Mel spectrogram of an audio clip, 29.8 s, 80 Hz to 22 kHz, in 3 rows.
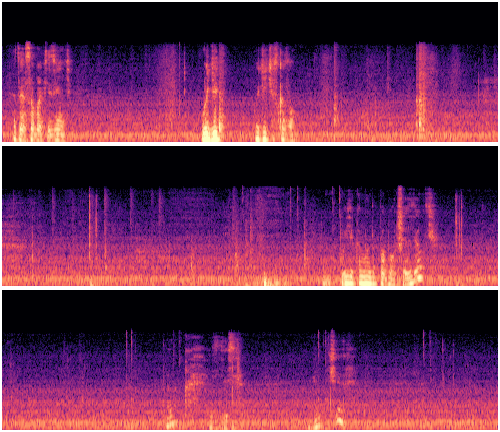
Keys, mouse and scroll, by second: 11.7 g, 15.6 click, 16.5 click, 19.0 g, 23.2 click, 24.4 g, 28.2 click.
